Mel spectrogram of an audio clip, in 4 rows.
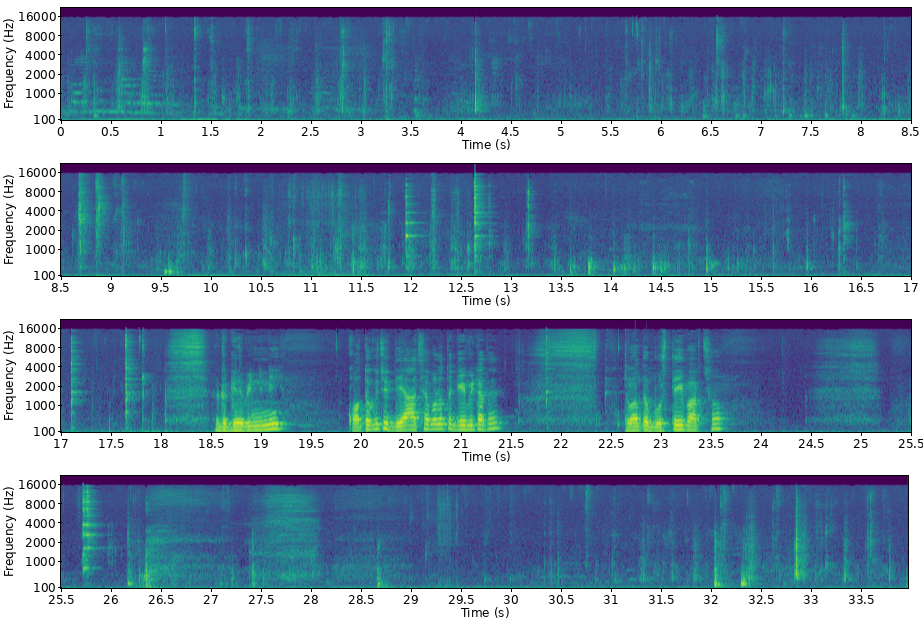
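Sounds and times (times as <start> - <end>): chewing and lip-smacking: 0.1 - 18.1, 29.0 - 33.9.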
